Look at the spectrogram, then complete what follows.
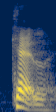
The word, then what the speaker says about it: quel: our table on the downloadable document which is Kell in French the masculine singular version will be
